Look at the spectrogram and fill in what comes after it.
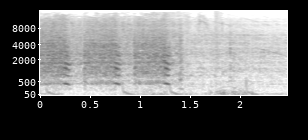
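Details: BMW X5 bought cheap at auction, cranking on starter during compression test: even whooshing strokes about twice a second, then winding down; compression sounds healthy and even, about 150 on this one.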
